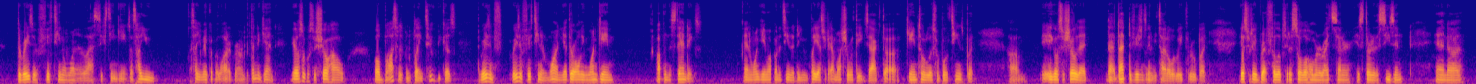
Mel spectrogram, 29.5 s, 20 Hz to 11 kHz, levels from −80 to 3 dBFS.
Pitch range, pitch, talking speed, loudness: 95-110 Hz, 100 Hz, 240 wpm, -18 LUFS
